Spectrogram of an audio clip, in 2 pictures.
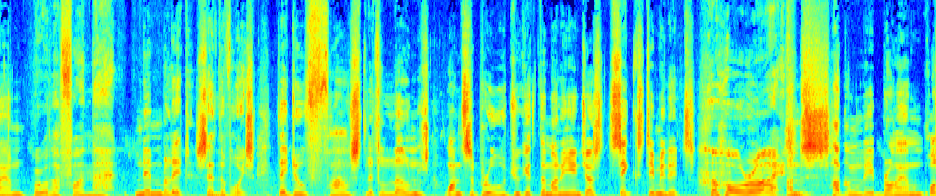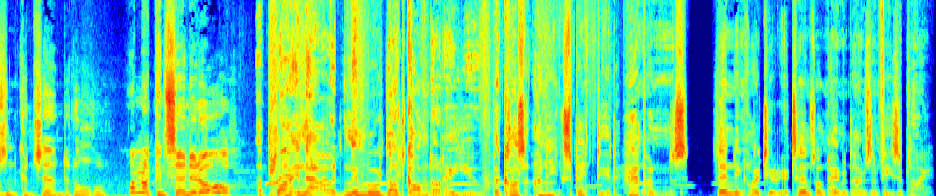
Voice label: Narrator; Nimble Life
